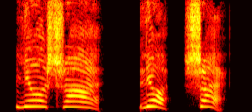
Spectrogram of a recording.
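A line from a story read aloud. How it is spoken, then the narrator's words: Yelling through cupped hands. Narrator (Russian): вопит Алька, всомкнутые в рупор руки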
